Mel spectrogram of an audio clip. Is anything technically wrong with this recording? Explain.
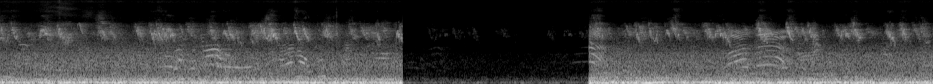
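Yes. From 4.02 s to 5.89 s there is an audio dropout to a faint residue. The sound is lost for about 1.87 s and only a faint leak remains, roughly 30 dB below its normal level. The likely cause is a brief loss of the wanted signal while the path downstream stayed live. It differs from a deliberate pause or fade because the cut and return are both abrupt. Unlike a dropout to true silence, a weak trace stays audible throughout the gap.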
